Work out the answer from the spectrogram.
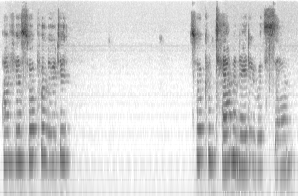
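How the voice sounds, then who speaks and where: A woman reciting her own devotional poem in a measured, deliberate, reverent manner. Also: high-pitched, flat delivery, sharp tone, rough recording. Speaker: author reading own poem.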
